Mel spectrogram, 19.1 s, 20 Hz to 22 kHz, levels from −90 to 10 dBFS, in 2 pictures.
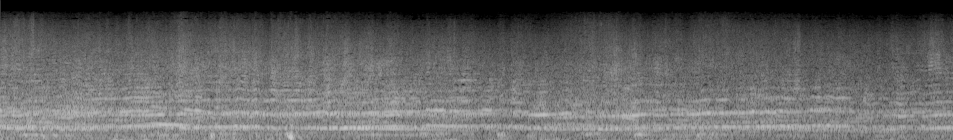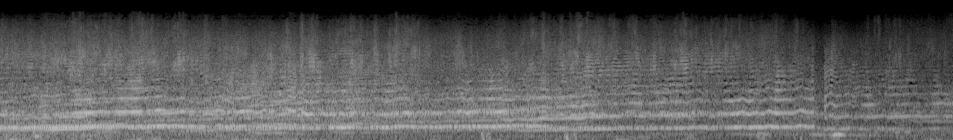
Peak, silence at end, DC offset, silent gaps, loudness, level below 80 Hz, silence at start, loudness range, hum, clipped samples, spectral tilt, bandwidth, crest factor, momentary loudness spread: -4 dBFS; 0 s; under 0.1%; none; -21 LUFS; -40 dBFS; 0 s; 6 LU; none; under 0.1%; -4.5 dB/octave; 14.5 kHz; 16 dB; 9 LU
